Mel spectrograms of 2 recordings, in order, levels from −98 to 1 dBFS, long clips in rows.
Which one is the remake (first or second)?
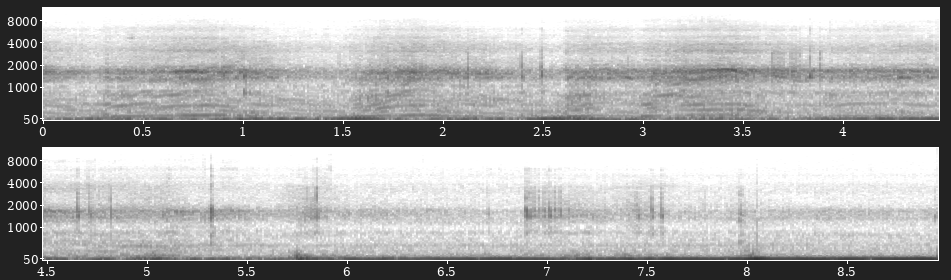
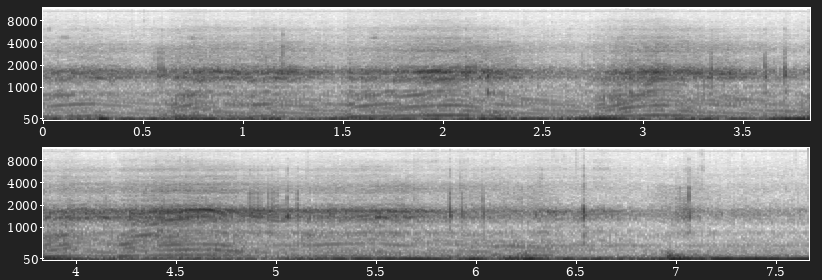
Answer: first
